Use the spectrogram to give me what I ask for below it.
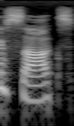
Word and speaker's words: Socks: My name is Socks Whitmore. Socks spelled like the things on your feet.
